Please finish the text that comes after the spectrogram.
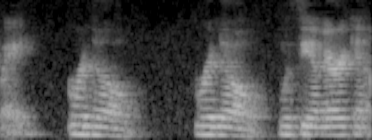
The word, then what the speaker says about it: Renault: Renault with the American R. Renault. Those final letters are supposed to be silent and the stress goes on the second syllable.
